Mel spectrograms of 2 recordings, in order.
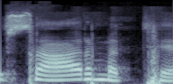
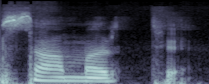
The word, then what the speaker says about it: सामर्थ्य: जाते हैं अक्सर, लेकिन अगर हम इसका सही उच्चारण करें दूसरे शब्द का तो सारमथ्य है ये। अब हम देखें तीनों में से सही शब्द कौन सा है। तीसरा शब्द सही है सामर्थ्य।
